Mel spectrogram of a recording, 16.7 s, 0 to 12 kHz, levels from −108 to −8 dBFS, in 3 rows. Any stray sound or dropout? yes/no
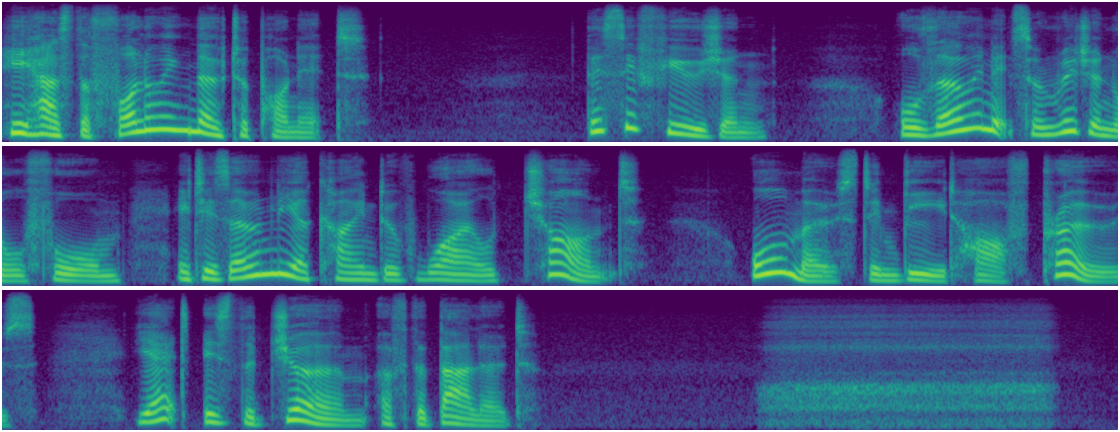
yes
